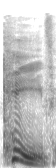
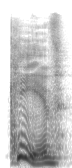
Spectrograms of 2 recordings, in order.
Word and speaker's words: Kyiv: the sound sequence yi, like the beginning of the English word yeast.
